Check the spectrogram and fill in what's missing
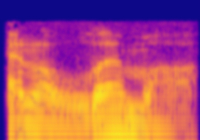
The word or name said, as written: analemma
